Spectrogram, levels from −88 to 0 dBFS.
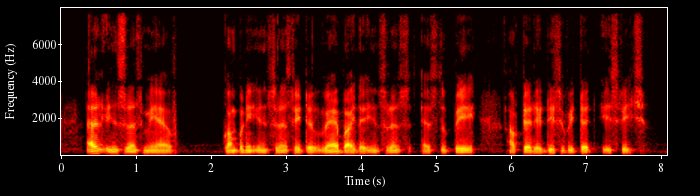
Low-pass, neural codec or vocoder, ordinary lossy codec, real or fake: none; codec, 16 kHz, 4 kbps, FreqCodec, larger model; none; fake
